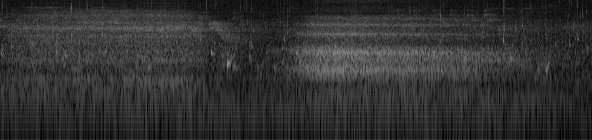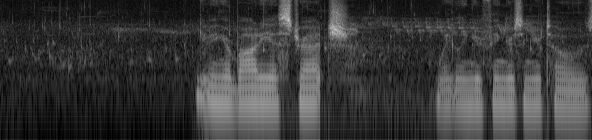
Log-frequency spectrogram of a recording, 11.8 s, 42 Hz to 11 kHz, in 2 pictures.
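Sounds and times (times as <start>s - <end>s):
slow deep breath during a guided relaxation: 0.0s - 2.2s, 2.9s - 5.5s
speech: 7.9s - 9.5s, 10.3s - 11.8s.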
